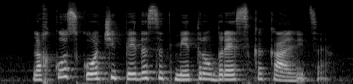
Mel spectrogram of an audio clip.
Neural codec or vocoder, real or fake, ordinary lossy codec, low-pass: none; real; none; none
